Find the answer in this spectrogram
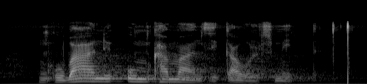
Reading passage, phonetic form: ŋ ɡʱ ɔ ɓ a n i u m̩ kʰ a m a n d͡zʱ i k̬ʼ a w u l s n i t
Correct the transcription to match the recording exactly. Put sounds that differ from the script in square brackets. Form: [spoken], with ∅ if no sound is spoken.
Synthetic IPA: ŋ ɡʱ [u] ɓ a n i u m̩ kʰ a m a n d͡zʱ i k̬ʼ a w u l s [m] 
